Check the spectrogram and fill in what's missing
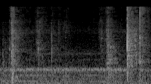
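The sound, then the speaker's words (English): A loud refrigerator runs with a steady, droning hum and a faint tonal whine, broken by a few sharp clicking taps. No one speaks. “And if you're wondering what that is my loud refrigerator.”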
